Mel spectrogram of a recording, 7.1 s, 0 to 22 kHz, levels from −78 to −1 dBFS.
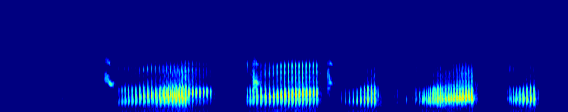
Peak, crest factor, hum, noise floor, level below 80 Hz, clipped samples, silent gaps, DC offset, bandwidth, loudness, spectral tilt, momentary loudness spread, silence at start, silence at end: -14 dBFS; 24 dB; none; -88 dBFS; -80 dBFS; under 0.1%; none; under 0.1%; 2.8 kHz; -35 LUFS; -7.5 dB/octave; 18 LU; 1.3 s; 0.4 s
